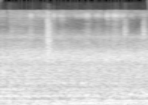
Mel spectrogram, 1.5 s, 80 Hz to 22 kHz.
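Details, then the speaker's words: RB25DET Neo after replacing squeaky alternator with LS1 alternator via CWC kit, first start: low steady engine hum with no chirp or squeal, belt not wobbling; quiet and healthy. "Well, we don't have any squeaking. Looks like the belt is there. Not seeing any wobbling. There's no squeaks going on."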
